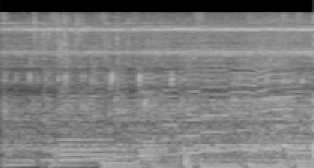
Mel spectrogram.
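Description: Background music with a steady bass line over a kitchen tap running, its stream of water filling small cups in an enamel tray.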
